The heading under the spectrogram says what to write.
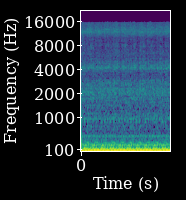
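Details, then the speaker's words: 2006 Dodge Ram 2500 diesel, after something let go in the transmission: at a stop in gear with foot on the brake, a deep, heavy drone lugs low and labours; cause unconfirmed. "foot on the break and I put it into gear and no you go get shot here I mean engine lugs all the way down"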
